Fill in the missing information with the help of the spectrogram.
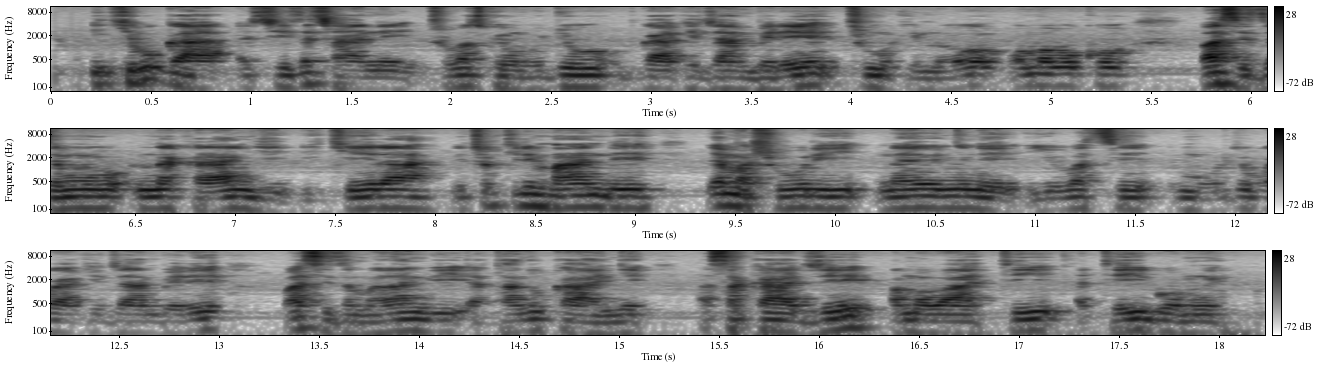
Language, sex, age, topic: Rundi, male, 25-35, education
